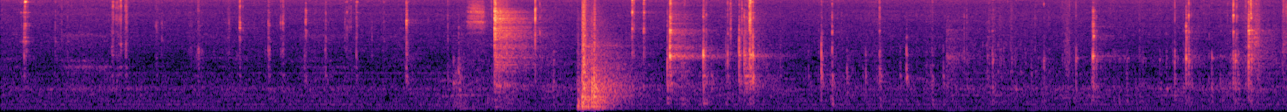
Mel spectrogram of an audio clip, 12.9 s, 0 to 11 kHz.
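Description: Scattered small metallic clicks and taps of bolts being started by hand into a 4R55E automatic transmission case, with one louder clunk a little before six seconds in.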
